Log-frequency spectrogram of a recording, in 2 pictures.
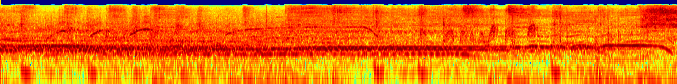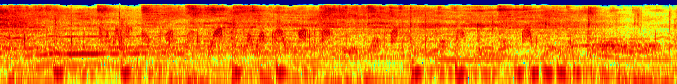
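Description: Live music with a crowd cheering: one voice holds a long high note for about four seconds, then it falls away, over drums and crowd noise.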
